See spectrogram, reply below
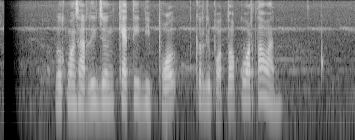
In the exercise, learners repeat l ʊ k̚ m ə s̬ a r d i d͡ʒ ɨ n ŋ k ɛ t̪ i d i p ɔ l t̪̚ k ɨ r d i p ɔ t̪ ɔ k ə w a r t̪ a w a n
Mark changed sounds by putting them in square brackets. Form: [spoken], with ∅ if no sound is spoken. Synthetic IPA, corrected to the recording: l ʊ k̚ m [a] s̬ a r d i d͡ʒ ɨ [∅] ŋ k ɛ t̪ i d i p ɔ l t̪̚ k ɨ r d i p ɔ t̪ ɔ k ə w a r t̪ a w a n

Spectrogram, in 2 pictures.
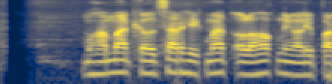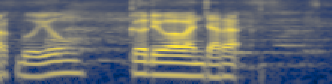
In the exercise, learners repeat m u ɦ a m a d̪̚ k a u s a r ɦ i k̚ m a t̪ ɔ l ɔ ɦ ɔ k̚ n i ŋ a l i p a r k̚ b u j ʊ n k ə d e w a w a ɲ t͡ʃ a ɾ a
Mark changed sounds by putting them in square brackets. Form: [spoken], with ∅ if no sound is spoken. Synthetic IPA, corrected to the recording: m u ɦ a m a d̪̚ k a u s a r ɦ i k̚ m a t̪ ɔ l ɔ ɦ ɔ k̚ n i ŋ a l i p a r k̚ b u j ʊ [ŋ] k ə d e w a w a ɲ t͡ʃ a ɾ a

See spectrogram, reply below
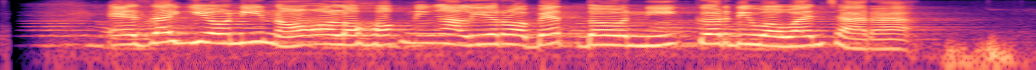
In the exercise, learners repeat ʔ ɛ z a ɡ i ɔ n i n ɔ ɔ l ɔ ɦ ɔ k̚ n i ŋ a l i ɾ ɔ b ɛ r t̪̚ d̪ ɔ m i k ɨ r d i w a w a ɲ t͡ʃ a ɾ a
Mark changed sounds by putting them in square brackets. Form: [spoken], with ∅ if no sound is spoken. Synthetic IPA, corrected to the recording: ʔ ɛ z a ɡ i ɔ n i n ɔ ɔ l ɔ ɦ ɔ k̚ n i ŋ a l i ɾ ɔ b ɛ r t̪̚ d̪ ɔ [n] i k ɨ r d i w a w a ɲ t͡ʃ a ɾ a

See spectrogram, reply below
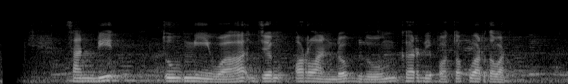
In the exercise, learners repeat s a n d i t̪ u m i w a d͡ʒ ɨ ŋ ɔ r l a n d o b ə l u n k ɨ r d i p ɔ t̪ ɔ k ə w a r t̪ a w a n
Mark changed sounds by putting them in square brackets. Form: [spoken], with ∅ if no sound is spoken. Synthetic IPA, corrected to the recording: s a n d i t̪ u m i w a d͡ʒ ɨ ŋ ɔ r l a n d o b ə l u [m] k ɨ r d i p ɔ t̪ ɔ k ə w a r t̪ a w a n

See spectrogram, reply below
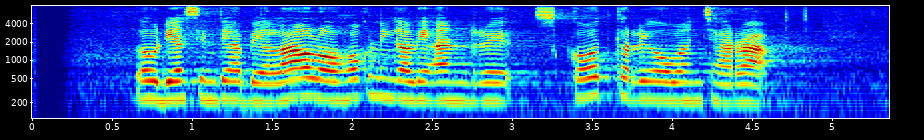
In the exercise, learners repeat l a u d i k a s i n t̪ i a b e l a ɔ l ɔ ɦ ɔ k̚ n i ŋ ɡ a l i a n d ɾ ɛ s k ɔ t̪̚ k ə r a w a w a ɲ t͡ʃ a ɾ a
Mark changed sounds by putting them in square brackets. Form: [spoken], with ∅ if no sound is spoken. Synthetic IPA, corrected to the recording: l a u d i [∅] a s i n t̪ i a b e l a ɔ l ɔ ɦ ɔ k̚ n i ŋ ɡ a l i a n d ɾ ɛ s k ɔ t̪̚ k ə r [i] w a w a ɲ t͡ʃ a ɾ a

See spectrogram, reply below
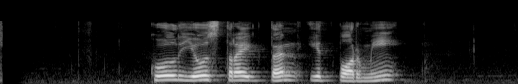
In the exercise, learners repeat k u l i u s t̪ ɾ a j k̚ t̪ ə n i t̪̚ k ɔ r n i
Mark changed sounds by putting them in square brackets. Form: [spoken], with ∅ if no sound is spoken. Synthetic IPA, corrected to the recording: k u l [j] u s t̪ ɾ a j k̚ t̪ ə n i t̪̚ [p] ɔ r [m] i

